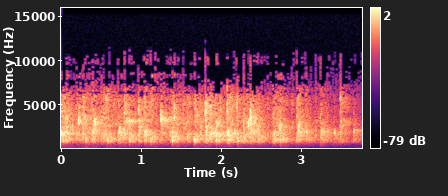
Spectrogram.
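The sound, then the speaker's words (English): A crowd at a service at Last Adam Tabernacle applauds steadily, many hands clapping together into a dense, crackling wash of sound that holds at an even level for the whole stretch, with no voices on top. “Let's give them another big hand clap.”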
